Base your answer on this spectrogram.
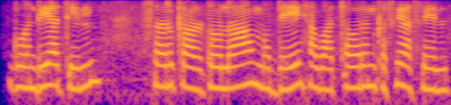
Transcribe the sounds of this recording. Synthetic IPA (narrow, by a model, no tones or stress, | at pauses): ɡoɳɖ̪ijat̪iːl | səɾkaɾʈolaməd̪ʱːjeɦaʋat̪aʋɾəɳkəseəsel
